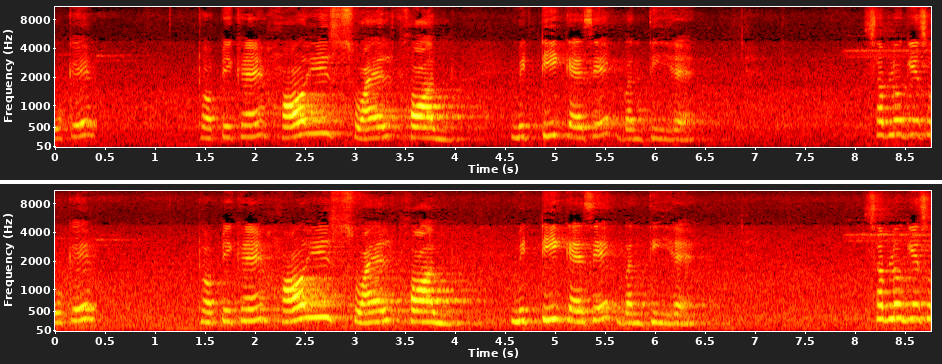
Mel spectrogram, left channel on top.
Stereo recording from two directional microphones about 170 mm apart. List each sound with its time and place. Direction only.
0.2 s a woman's voice: 35° left (ahead or behind)
1.5 s a woman's voice: 40° left (ahead or behind)
8.1 s a woman's voice: 25° left (ahead or behind)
